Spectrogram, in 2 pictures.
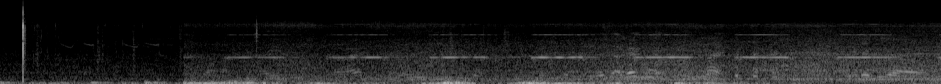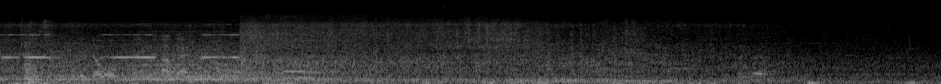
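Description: A vehicle's reversing alarm beeping evenly, about twice a second, for some nine seconds before it stops, under faint background voices. It follows a single sharp slam of a car door at the start.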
